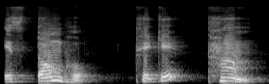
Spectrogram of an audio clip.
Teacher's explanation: পরিণত হয় যেমন স্তম্ভ থেকে থাম এখানে দন্তস লুপ্ত হচ্ছে এবং পরবর্তী ভ এর প্রভাবে পূর্ববর্তী অল্পপ্রাণ ধ্বনি ত থ নামক মহাপ্রাণ ধ্বনিতে পরিণত হচ্ছে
